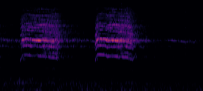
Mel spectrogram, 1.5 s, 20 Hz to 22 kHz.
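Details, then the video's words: Excited blue jays on a Monday, 9 November 2020, at a site reshaped by a 2008 tornado, give two harsh, raspy jeer calls about half a second apart, loud, with a faint background hiss, as neighbours' dogs wake. "you can hear the blue jays are going nuts and now the neighbors dogs are waking up so that's my signal to get out of here anyway"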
